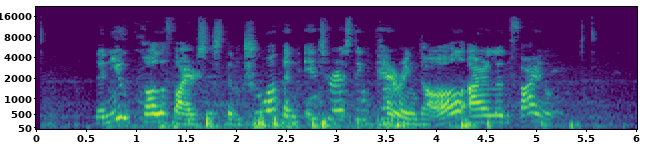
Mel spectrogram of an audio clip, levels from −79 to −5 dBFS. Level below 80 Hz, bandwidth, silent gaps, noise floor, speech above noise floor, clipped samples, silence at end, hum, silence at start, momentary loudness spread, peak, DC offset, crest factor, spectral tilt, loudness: -44 dBFS; 16 kHz; none; -47 dBFS; 29 dB; under 0.1%; 0.55 s; none; 0.6 s; 10 LU; 0 dBFS; under 0.1%; 18 dB; -5 dB/octave; -18 LUFS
